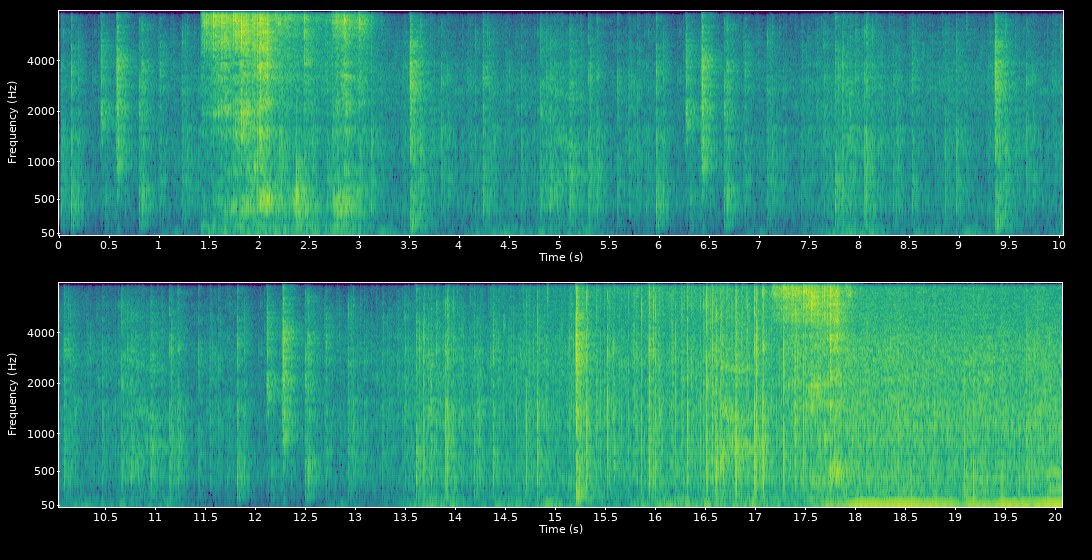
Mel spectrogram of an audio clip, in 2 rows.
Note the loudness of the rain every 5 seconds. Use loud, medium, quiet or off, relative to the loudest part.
quiet, quiet, medium, loud.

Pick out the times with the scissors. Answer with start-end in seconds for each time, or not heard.
1.4-3.1, 17.1-18.0.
